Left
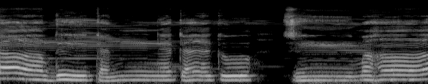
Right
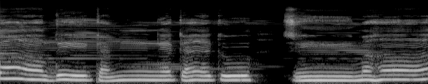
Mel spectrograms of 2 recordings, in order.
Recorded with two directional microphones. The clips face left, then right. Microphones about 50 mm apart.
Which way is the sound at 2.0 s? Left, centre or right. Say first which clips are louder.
Right 4 dB; centre.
